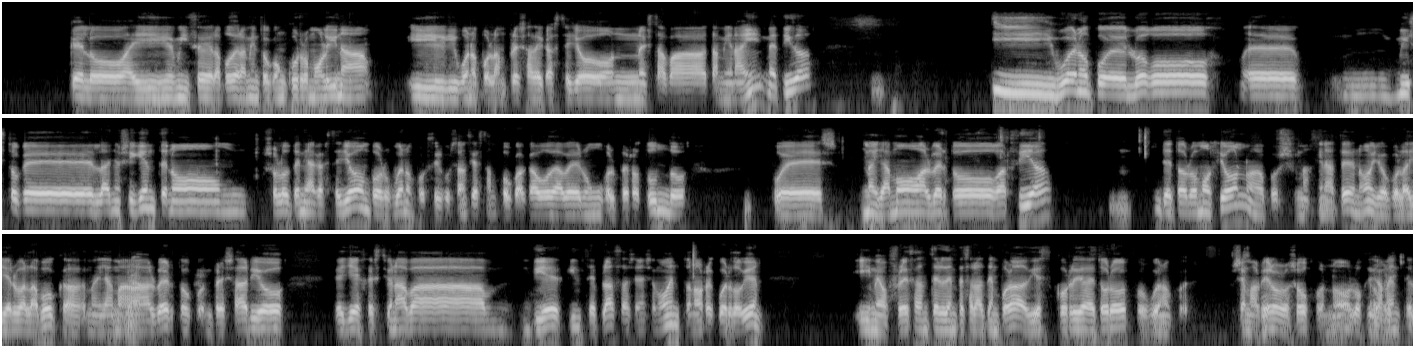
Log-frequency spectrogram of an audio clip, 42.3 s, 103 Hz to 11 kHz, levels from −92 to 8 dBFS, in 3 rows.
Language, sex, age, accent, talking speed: Spanish, male, 20-39, Spanish, 145 wpm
